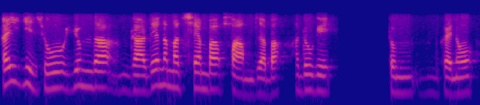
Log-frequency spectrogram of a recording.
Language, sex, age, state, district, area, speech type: Manipuri, male, 45-60, Manipur, Kangpokpi, urban, conversation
